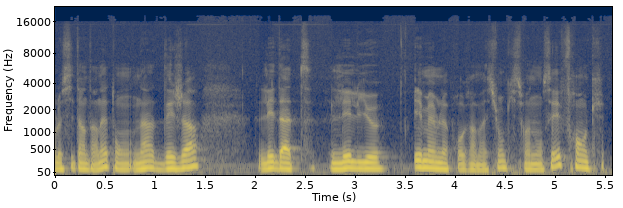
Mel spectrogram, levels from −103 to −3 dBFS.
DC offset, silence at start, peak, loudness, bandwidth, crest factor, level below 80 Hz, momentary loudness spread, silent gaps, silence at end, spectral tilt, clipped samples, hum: 0.1%; 0 s; -8 dBFS; -22 LUFS; 13 kHz; 14 dB; -46 dBFS; 7 LU; none; 0.05 s; -8.5 dB/octave; under 0.1%; none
